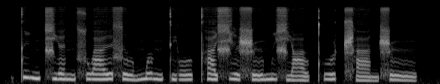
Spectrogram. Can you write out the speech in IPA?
t̪ i˥˩ ŋ t͡ɕ j ɛ˨˩ n s w a˧˥ ɪ̯ s ɹ̩˨˩ m ɤ˥˩ ŋ t̪ j o˧˥ ʊ̯ t̪ʰ ä˥˧ ɕ i˥˩ ʂ ɻ̩˧˥ m i˧ ɕ j ɑ˨˩ ʊ̯ t̪ʰ u˥ ʈ͡ʂʰ a˨˩ n ʂ ɻ̩˥˩

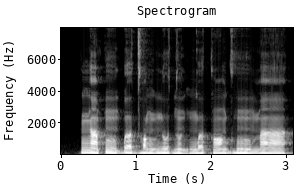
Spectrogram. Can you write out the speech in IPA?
ŋ ã˦˨ p ũː˦˨ ɓ ɤ˦˨ dʱ ɔ˦˨ ŋ n u˦˨ d ũ˦˨ d ŋ͡m ɤ˧˥ k ɔ̃˧˥ ɡʱ ũː˦˨ m ãː˦˨

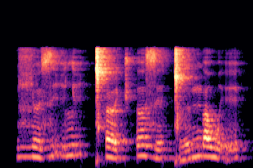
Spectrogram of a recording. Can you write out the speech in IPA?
ɮ ʏ˧˩ z ḭ˥˧ l ḭ˥ ǀʰ œ˧˩ t͡ʃʼ ə˧ z ɪ˩˧ ɡ͡ǀ ø˩˧ ŋ ɐ˧ w ḛ˩˧

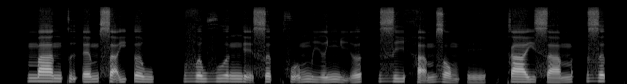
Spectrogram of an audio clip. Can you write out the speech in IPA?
m aː˧ n t̪ ɨ̰˧˨ ʔ ɛ˨˦ m s a̰˧˥ j ʔ ə˧ w | v ə˧ w v u˧ ə̯ ŋ ḛ˧˨ s ə˦˥ t̚ f o̰˧˥ m i˨˦ ə̯ ɲ ḭ˧˥ ə̯ | z i˧ h a̰˧˥ m z ɔ˧˩ m ʔ e̤˨˩ | k aː˧ j s a˨˦ m | z ə˦˥ t̚

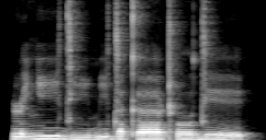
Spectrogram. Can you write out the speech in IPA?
ɭ ɪ˦ ʎ iː˦ d iː˨ m i˦ d ɜ˦ kʼ ɜː˦ ʈʰ oː˦ d ɪː˦˨

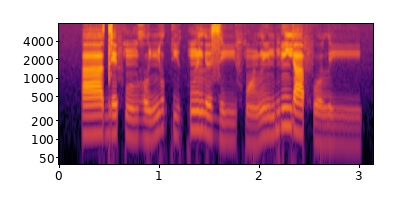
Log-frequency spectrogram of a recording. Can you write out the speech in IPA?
aː˧ d e˧ f ũ˨ ɣ o˨ ɲ o˦ k i˨ kʷ ĩ˦ l ɨ˧ z iː˨ f ɔ̃˨ l ĩ˦ b ĩ˦ j a˦ f o˨ l iː˨

